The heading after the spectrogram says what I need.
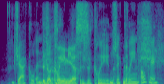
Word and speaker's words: Jacqueline: And that's how we're pronouncing the first name, Jacqueline.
